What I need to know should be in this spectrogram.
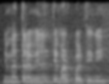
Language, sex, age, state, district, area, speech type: Kannada, female, 30-45, Karnataka, Shimoga, rural, spontaneous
